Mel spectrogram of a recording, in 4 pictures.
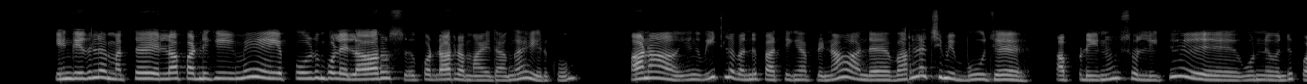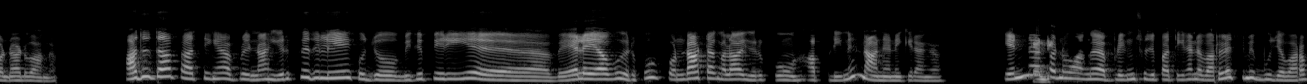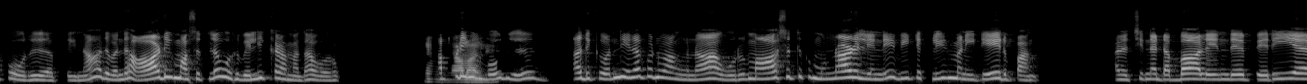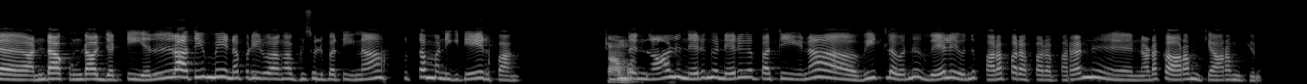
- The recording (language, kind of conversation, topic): Tamil, podcast, வீட்டில் வழக்கமான தினசரி வழிபாடு இருந்தால் அது எப்படிச் நடைபெறுகிறது?
- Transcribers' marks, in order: other background noise; drawn out: "சொல்லிட்டு"; drawn out: "மிகப்பெரிய"; in English: "கிளீன்"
